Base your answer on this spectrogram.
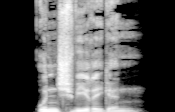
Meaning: inflection of unschwierig: 1. strong genitive masculine/neuter singular 2. weak/mixed genitive/dative all-gender singular 3. strong/weak/mixed accusative masculine singular 4. strong dative plural
- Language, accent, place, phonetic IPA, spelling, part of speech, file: German, Germany, Berlin, [ˈʊnˌʃviːʁɪɡn̩], unschwierigen, adjective, De-unschwierigen.ogg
